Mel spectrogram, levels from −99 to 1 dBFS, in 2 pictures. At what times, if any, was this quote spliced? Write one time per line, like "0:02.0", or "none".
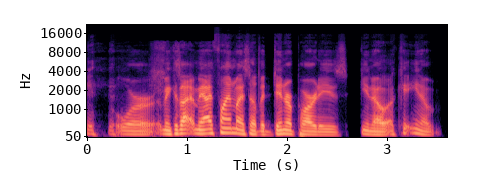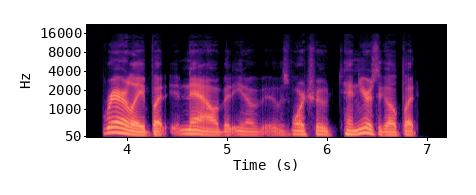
0:02.6
0:03.6

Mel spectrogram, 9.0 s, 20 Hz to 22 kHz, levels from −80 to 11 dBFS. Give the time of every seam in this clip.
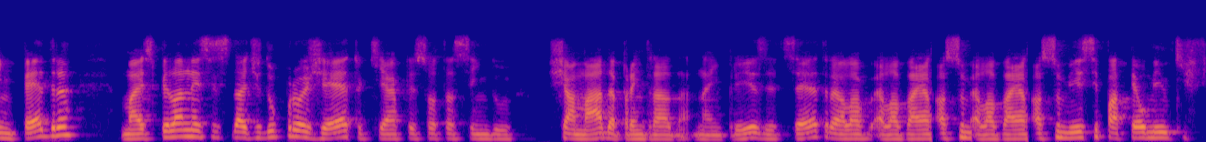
0:07.3

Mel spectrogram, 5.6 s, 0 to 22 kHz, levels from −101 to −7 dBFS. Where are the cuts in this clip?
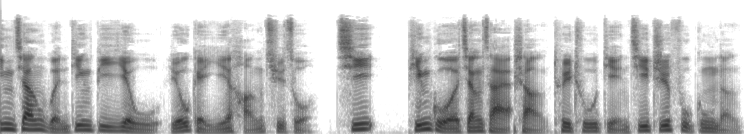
0:02.4
0:03.9

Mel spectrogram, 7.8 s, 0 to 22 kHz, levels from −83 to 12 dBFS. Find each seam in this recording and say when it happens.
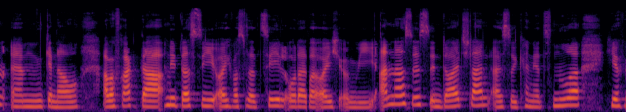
0:02.1
0:03.1
0:03.8

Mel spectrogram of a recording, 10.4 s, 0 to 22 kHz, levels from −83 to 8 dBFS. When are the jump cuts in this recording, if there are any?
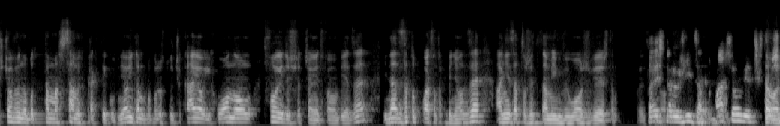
0:03.5
0:05.0
0:05.9

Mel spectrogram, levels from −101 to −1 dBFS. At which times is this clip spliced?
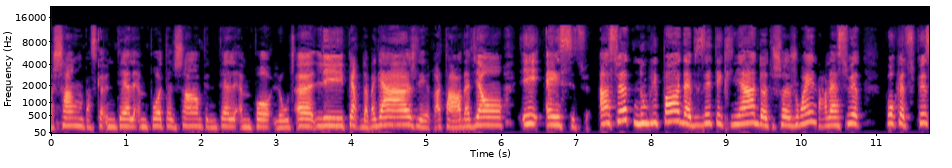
0:03.2
0:07.2
0:10.2

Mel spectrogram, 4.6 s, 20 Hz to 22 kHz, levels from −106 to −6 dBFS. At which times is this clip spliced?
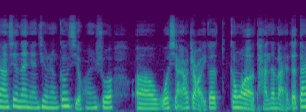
none

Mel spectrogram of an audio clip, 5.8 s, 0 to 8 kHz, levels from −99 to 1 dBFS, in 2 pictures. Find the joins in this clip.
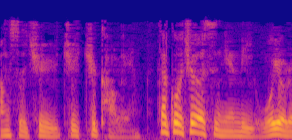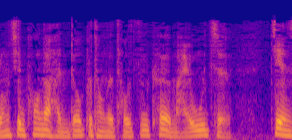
0:01.5

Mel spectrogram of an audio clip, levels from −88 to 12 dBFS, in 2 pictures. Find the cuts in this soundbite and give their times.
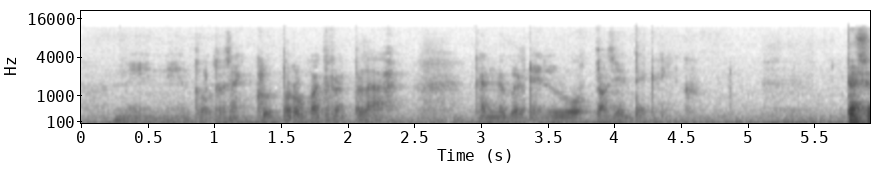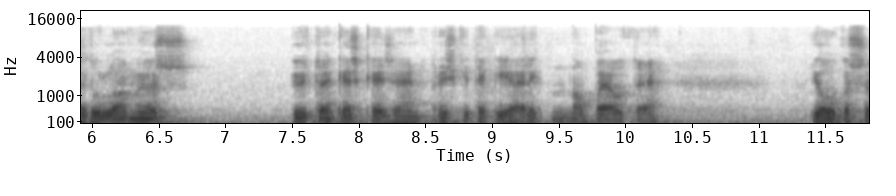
0:01.1
0:01.5
0:03.3
0:09.4

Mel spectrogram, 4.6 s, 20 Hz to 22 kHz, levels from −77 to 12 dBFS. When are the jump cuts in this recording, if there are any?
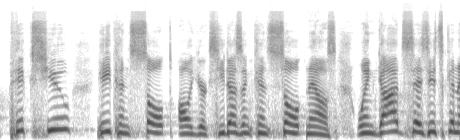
0:01.1
0:02.1
0:03.1

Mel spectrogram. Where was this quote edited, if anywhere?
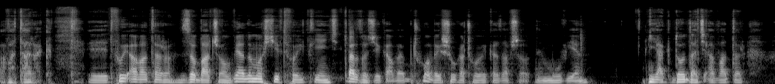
0:02.3
0:02.8
0:03.5
0:04.1

